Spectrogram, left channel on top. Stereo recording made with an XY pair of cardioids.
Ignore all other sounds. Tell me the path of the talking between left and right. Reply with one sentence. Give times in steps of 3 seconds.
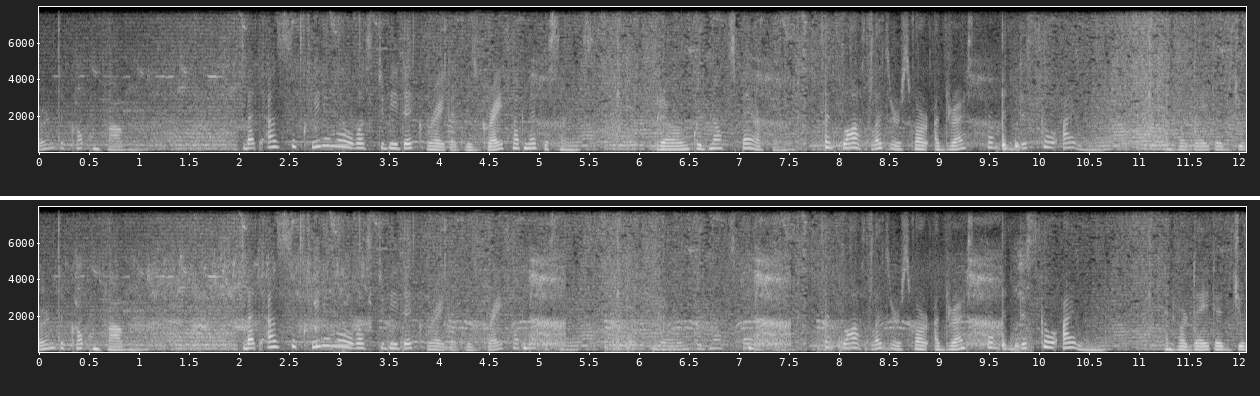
In this clip you hear the talking on the right from 0 s, on the left from 3 s and on the right from 9 s.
